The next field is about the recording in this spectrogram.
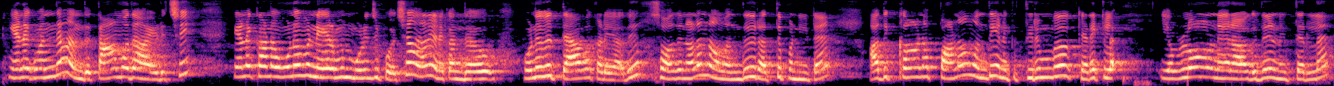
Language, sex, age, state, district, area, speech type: Tamil, female, 18-30, Tamil Nadu, Karur, rural, spontaneous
